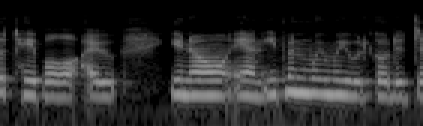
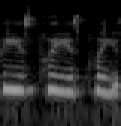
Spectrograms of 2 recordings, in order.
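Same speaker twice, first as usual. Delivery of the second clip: mock crying, higher; 4 semitones higher than usual. Retelling begging a yelling man at their parents' house, imitating crying pleading.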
